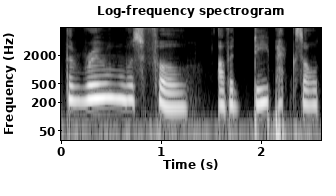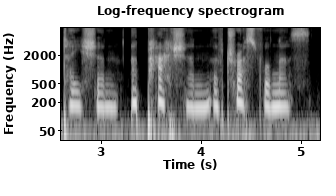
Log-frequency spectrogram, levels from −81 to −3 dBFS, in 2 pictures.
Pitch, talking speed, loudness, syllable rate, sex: 185 Hz, 140 wpm, -19 LUFS, 4.0 syllables/s, female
